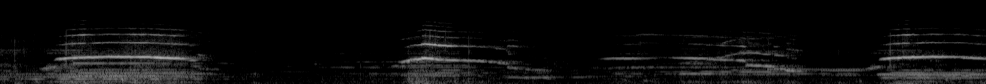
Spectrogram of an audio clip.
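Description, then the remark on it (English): A series of drawn-out, tonal mewing calls from the Octababy creature responding to a man, four distinct cries with pauses between them, fairly loud, rising and falling in pitch like a cat's plaintive meows. “they had a conversation in the script somewhere where the man was talking to the Octababy and asking like whether it was a girl or a boy, and it was seemingly responding to him in a series of mewing noises.”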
